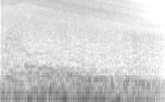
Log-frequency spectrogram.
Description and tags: Space Door Slide Close
Spaceship door closing I created combining a deotorant can and canola oil can spraying with a pitch shift.
door, foley, Space, scifi, door-close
